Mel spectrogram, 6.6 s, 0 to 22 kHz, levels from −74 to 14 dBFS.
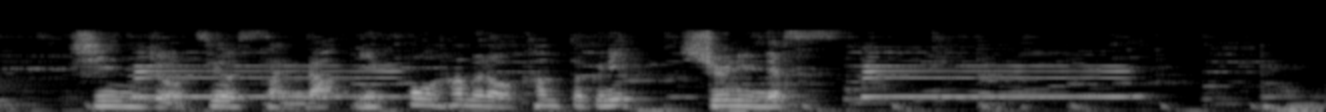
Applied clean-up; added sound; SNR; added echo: classical method WPE with log-MMSE.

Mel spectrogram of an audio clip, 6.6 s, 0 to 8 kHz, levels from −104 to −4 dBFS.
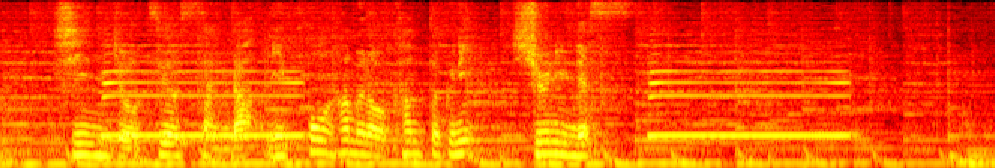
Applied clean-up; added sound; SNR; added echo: none; Wind instrument, woodwind instrument; 4 dB; reverberation time 0.8 s.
